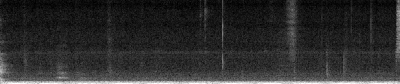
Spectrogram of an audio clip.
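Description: Steady low room hum with a few faint clicks and taps.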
